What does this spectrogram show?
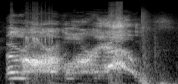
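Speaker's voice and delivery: screaming mock documentary host; crying shout. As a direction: wail it as you wake up. Sedated narrator cries out.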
